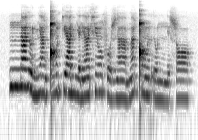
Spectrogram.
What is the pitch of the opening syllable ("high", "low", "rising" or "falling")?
high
